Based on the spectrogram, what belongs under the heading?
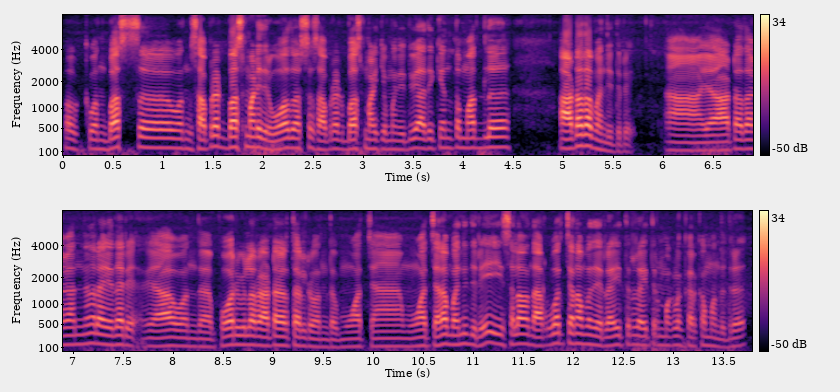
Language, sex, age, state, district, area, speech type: Kannada, male, 18-30, Karnataka, Dharwad, urban, spontaneous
